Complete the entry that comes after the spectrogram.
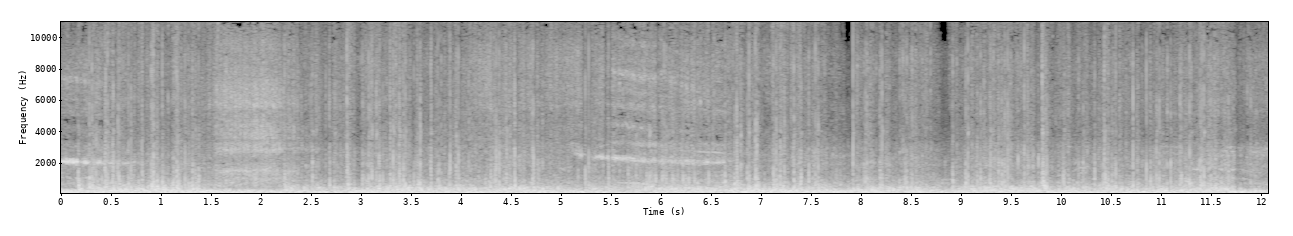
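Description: Fireworks display at close range: a dense, continuous barrage of bangs and crackling from aerial shells and ground-level fireworks. A short falling whistle comes about five and a half seconds in.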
